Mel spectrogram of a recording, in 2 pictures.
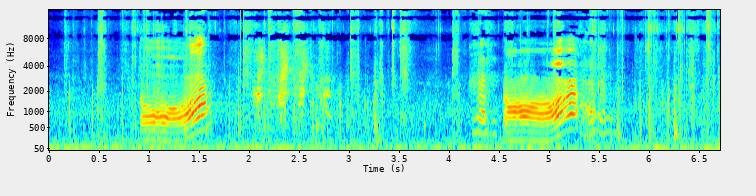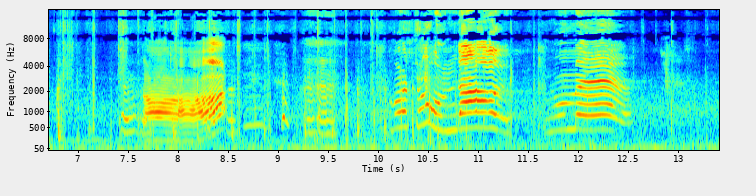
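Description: A young girl calls out in a high, lively sing-song voice close by.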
